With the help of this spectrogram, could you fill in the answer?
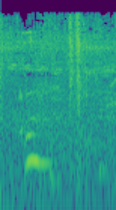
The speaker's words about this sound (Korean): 여름숲 여기저기서 새소리가 그들의 발걸음을 쫓아왔다.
